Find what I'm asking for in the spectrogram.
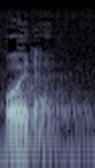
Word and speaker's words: oida: And you might think I've made a typo here, but that's how it should be, but it's pronounced oida.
